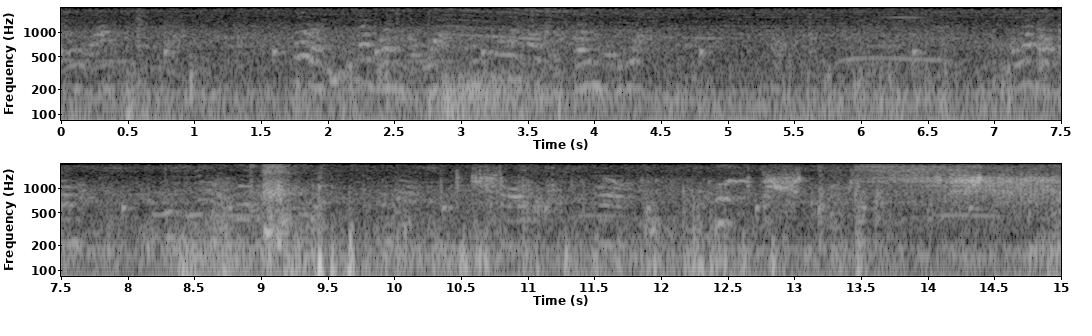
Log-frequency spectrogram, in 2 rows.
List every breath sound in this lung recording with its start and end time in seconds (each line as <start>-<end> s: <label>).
2.72-3.83 s: inhalation
2.72-3.83 s: crackles
8.41-9.77 s: inhalation
8.41-9.77 s: crackles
